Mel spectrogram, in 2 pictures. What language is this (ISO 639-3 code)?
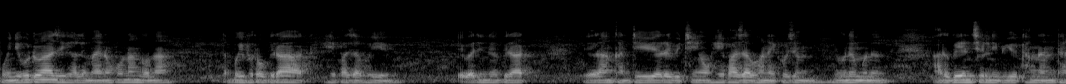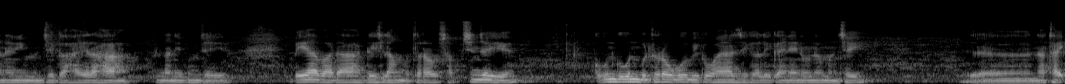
brx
